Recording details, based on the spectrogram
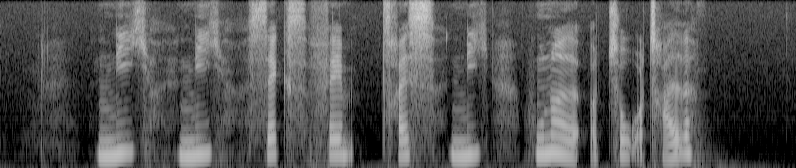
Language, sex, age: Danish, female, 36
